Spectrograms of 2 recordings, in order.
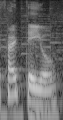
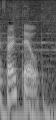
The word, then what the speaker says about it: Fairy Tail: fala fartel Fairy Tail Eu sempre falei Fairy Tail mas de acordo com o Google a pronúncia correta seria fartel Mas enfim de homem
